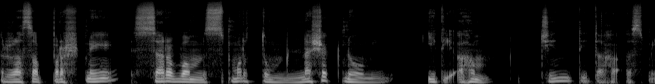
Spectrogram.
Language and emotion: Sanskrit, fearful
